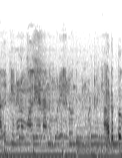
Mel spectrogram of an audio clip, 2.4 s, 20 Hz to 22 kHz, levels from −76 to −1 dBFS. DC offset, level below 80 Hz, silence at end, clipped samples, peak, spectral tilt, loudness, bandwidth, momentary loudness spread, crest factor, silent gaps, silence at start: under 0.1%; -32 dBFS; 0 s; under 0.1%; -6 dBFS; -5 dB/octave; -25 LUFS; 13 kHz; 6 LU; 18 dB; none; 0 s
